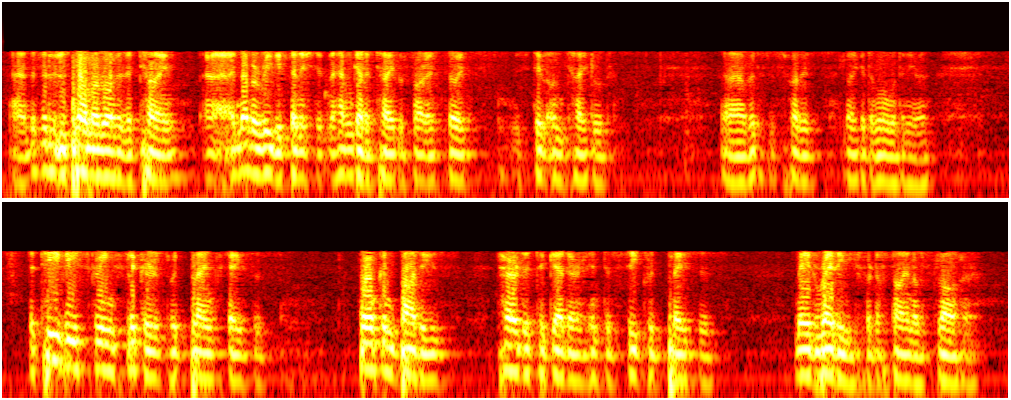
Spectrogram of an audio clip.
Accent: Limerick, Munster, Ireland; I'm from Limerick.

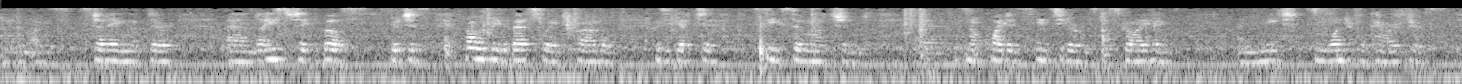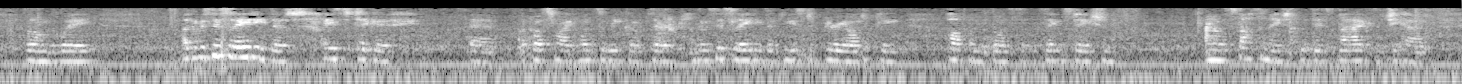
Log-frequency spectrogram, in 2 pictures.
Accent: Sandycove, Leinster, Ireland; I grew up in Sandy Cove, overhead a pub

